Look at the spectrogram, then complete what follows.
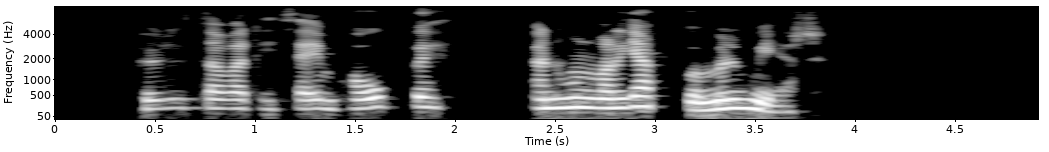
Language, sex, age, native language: Icelandic, female, 50-59, Icelandic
